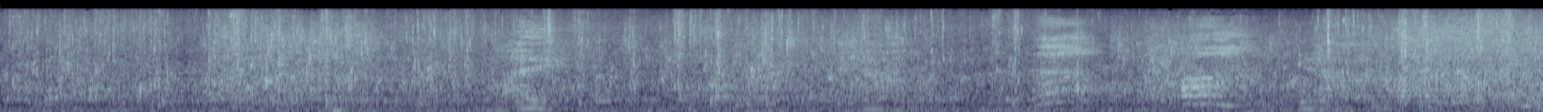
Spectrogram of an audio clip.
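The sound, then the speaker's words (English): Steady sloshing and splashing of feet wading through ankle-deep water along a narrow walkway, continuous, with a voice briefly calling out over the watery movement. “Now they're wading through ankle-deep water on a narrow walkway.”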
